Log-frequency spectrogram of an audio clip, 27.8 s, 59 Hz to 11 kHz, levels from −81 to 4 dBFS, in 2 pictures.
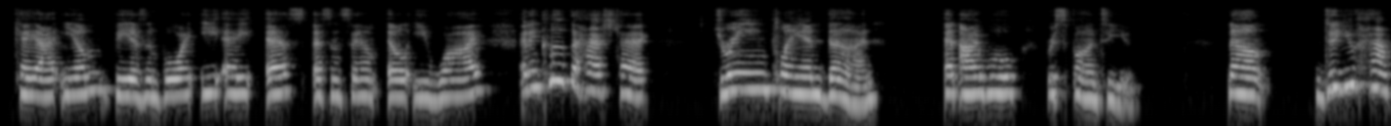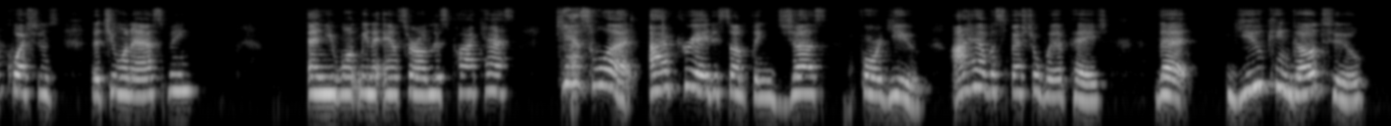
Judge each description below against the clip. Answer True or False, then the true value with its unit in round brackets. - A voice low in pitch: False (225 Hz)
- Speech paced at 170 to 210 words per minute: False (145 wpm)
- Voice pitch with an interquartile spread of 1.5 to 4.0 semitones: True (3.4 semitones)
